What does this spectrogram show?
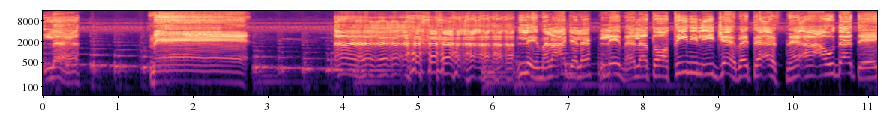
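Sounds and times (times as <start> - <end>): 
speech: 0.0 - 0.7, 1.4 - 2.2, 4.8 - 11.1
goat bleating: 1.4 - 2.8, 3.9 - 4.8
laughter: 3.9 - 6.7.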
